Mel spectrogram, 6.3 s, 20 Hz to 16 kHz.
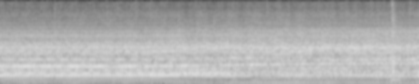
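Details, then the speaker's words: Kinetic R1 direct-drive smart trainer spinning: a steady, loud tonal whine with a buzzy edge, louder than other trainers in its price range despite the quiet claim; slight vibration at lower speed. "the company does claim it is quiet on their website but I wouldn't say this is quiet at all this is louder than other channels in this price range and even the mid-range trainers these days are much quieter"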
